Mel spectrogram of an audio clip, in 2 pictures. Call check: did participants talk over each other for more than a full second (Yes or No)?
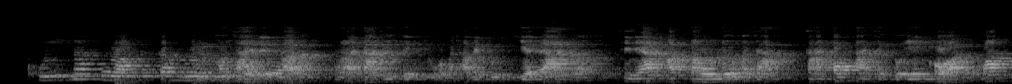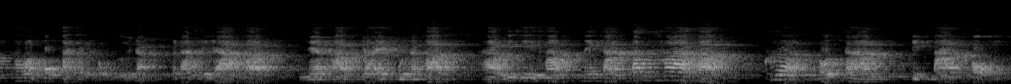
Yes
